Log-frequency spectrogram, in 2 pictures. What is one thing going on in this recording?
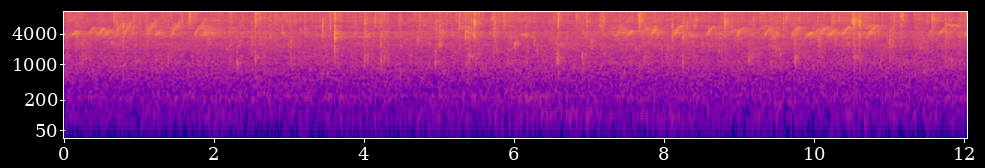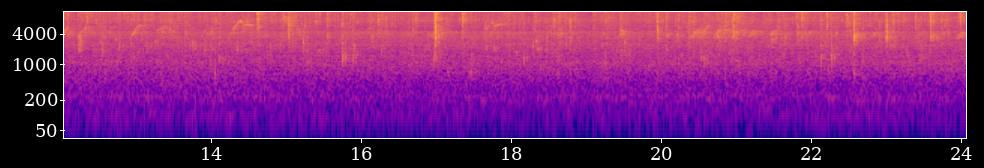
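Raindrops drip and tap on a metal awning.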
